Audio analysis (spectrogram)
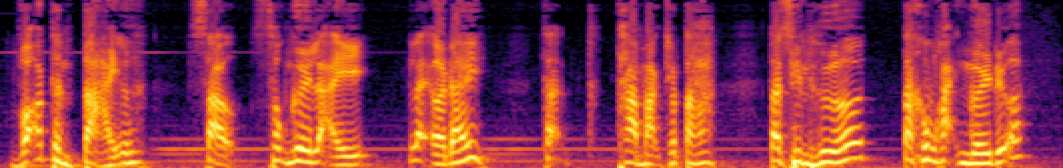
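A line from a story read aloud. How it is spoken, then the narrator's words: Terrified stammering. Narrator (Vietnamese): Kim thiên thử lúc này tái mét mặt mũi, lắp bắp nói không ra lời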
